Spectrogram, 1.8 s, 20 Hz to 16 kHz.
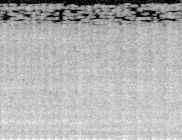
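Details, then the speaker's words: Honda CB150R after installing a capacitive touch-sensor anti-theft module: steady, even single-cylinder thump about eight pulses a second with no skips; starts and idles cleanly. "Sekarang kita hidupkan. Oke, motor nyala dengan sempurna,"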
